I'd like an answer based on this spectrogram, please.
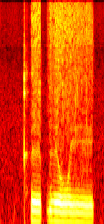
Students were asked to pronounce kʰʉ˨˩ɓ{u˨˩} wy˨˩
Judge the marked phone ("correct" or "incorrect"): incorrect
